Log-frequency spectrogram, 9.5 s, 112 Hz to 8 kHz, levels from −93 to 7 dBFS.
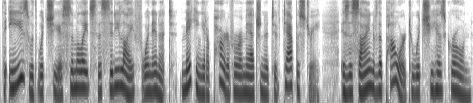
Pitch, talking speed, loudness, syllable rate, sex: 190 Hz, 195 wpm, -21 LUFS, 5.1 syllables/s, female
